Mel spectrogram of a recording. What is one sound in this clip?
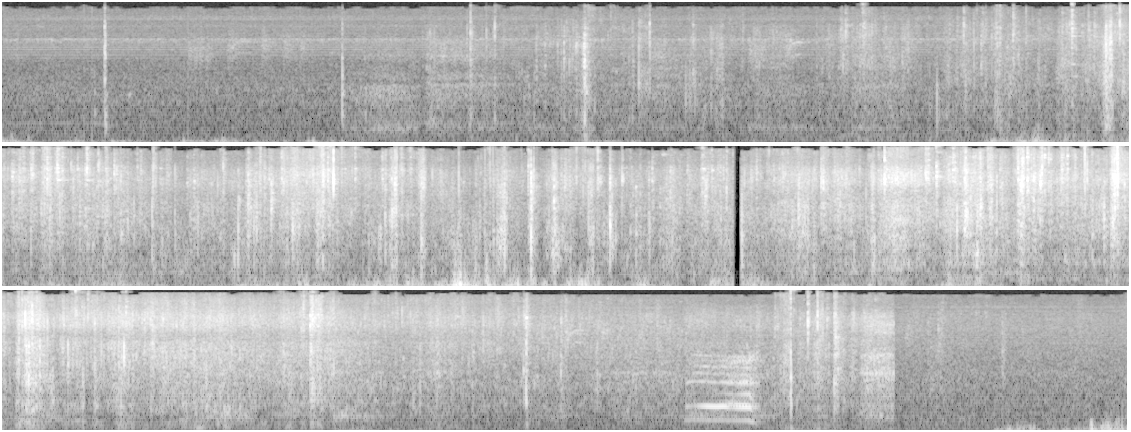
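Bicycle tyres rattle and crunch over loose rocks.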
